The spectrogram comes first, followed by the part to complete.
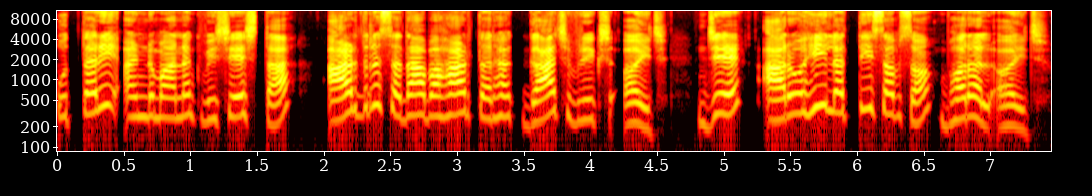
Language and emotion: Maithili, neutral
